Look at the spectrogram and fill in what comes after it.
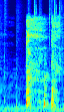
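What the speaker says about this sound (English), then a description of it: "Cough." A man coughs several times in quick succession while playing a video game, close and loud, with a brief throat-clearing rasp among the bursts.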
